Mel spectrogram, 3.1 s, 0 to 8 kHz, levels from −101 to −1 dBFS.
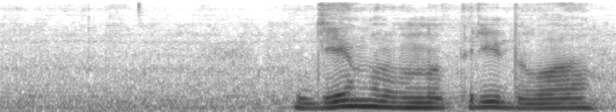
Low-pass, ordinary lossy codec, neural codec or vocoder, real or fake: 7.2 kHz; none; codec, 24 kHz, 6 kbps, HILCodec; fake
